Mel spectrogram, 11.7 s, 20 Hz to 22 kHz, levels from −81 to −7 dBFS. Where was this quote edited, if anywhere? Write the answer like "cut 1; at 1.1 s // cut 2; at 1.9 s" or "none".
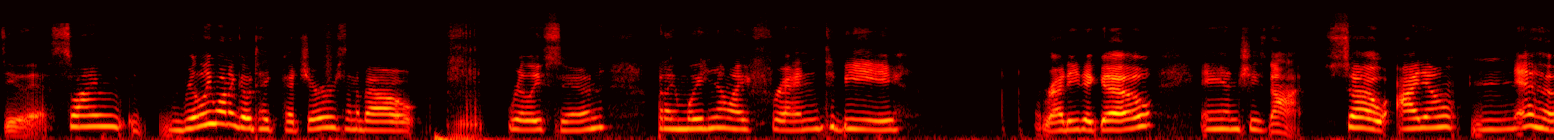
none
